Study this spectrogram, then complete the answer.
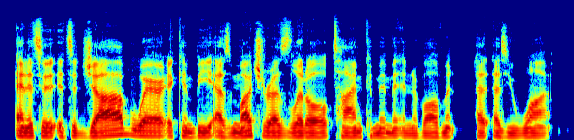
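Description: In a very clean recording with a silent background, a man with an American accent uses an ordinary speaking voice at medium pitch, talking at a fairly quick pace with fairly even intonation and hardly any pauses. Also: dry, close sound with no echo. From New Jersey, Woodbridge. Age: 40s. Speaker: financial advisor. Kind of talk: interview.

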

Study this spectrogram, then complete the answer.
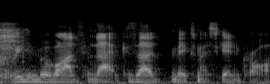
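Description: The man's pace of speech is moderate. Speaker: intern's boss. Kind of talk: casual chat. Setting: in person, at a house. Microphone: shared phone recording.

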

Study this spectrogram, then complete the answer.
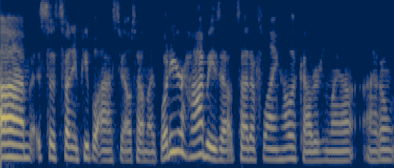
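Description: Very fast speech from a woman with an American accent, medium pitch and ordinary pitch variation, against a quiet background. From upstate New York, near Albany. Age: 30s. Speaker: helicopter company owner and pilot examiner. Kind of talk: casual interview.

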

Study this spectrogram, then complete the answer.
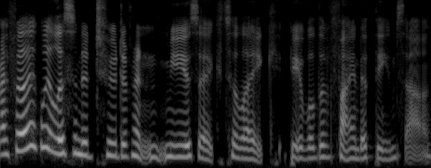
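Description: Her pitch swinging very widely, a woman speaks in an animated tone. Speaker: podcast co-host. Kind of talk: casual chat. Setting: remote recording over internet audio. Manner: animated, high peaks.

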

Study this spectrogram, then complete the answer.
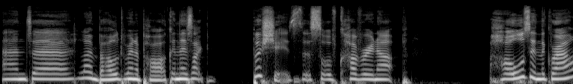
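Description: With an English accent, a woman speaks at a high pitch and a fairly quick pace, with ordinary pitch variation and long, frequent pauses, in a dry, close sound with no echo. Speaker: podcast co-host, former singing teacher. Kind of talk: casual chat. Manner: fast.

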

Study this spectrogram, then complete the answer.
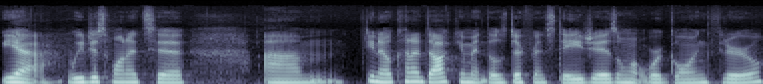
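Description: A woman with a Toronto accent, fairly low pitch, monotone, flat intonation and a moderate pace, on a very clean recording with a silent background and a dry, close sound with no echo. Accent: Canadian (Toronto). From Toronto, Canada (Scarborough). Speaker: podcast co-host, real estate agent. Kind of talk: casual chat.

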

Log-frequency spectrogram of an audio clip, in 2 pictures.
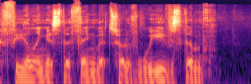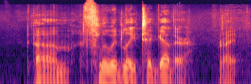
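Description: A man with an American accent has a very deep, low pitch and a dark, mellow tone. The recording is very clean, with a silent background. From Michigan. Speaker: restaurateur and scholar. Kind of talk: casual chat. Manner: halting.

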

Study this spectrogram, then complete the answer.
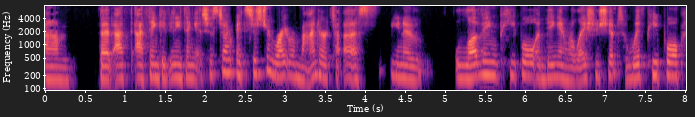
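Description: Somewhat breathy, a woman talks at a moderate pace with a medium pitch and an American accent. Her intonation is fairly even, and the recording is very clean with a silent background. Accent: country twang. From rural US. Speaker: podcast co-host. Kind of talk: casual chat. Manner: laughs often.

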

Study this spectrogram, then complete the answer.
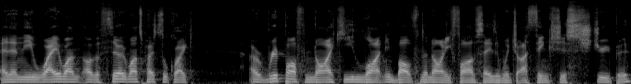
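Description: A man talks very fast at a medium pitch, his intonation monotone and flat. The recording is very clean, with a silent background. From Australia, Melbourne. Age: 20s. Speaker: podcast co-host, football shirt collector. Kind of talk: casual chat.

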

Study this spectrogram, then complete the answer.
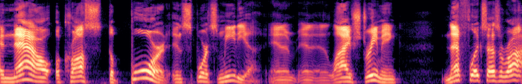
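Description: A man at a very slow pace, fairly high in pitch, with a bright, sharp tone, vocal fry, very wide pitch swings and big swings in loudness, on a very clean recording with a silent background. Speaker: wrestling podcast co-host. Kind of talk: casual chat.

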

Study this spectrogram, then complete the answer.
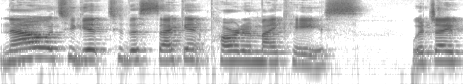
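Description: A woman with a high pitch speaks in a playful tone at a fairly slow pace, with ordinary pitch variation. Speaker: podcast co-host. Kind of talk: casual banter, chatty. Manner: playful, joking, overlapping.

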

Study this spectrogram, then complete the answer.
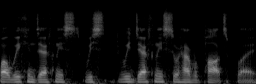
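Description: A man talks at a very fast pace with an Australian accent. His pitch is medium, and the recording is very clean with a silent background. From Australia, Darwin (Northern Territory). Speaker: startup co-founder. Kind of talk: interview.

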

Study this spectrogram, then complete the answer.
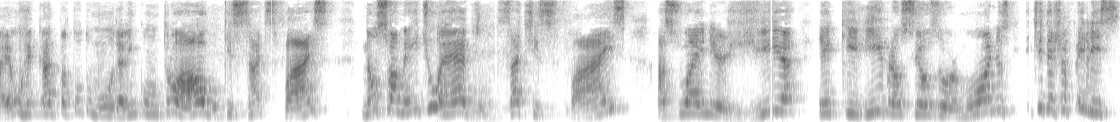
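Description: Pitched extremely high, a man speaks in a bright, sharp tone with lively intonation. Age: 40s. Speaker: trail running athlete and coach. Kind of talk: casual interview on a live stream. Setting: Instagram live video call.

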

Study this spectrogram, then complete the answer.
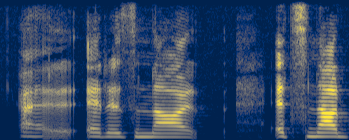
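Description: A woman speaks at medium pitch with a bright, sharp tone. Her intonation is monotone and flat, and her pace is very slow. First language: not English. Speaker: podcast co-host. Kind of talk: casual chat.

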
